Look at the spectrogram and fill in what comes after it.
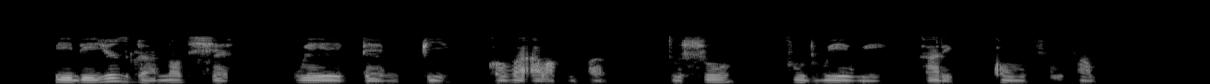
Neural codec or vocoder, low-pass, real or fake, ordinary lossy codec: none; 3.6 kHz; real; none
